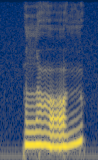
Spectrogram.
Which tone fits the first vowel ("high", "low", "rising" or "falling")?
low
